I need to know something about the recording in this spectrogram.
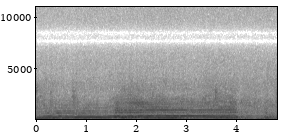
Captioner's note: ship horns blare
